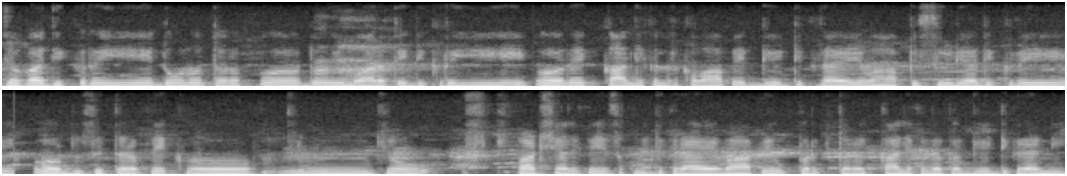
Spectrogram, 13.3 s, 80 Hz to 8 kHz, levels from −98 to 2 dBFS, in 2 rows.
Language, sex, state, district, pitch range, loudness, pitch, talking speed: Hindi, female, Bihar, Jamui, 210-220 Hz, -18 LUFS, 215 Hz, 235 wpm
